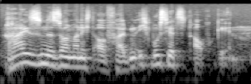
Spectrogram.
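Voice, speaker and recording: An actor playing a coolly superior, eccentric detective in a radio play, speaking with precise, self-assured, analytical phrasing. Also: male voice, mid-range voice, expressive, brisk, slight background noise, close to an everyday voice. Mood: breezy, polite. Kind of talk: German radio play acting.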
